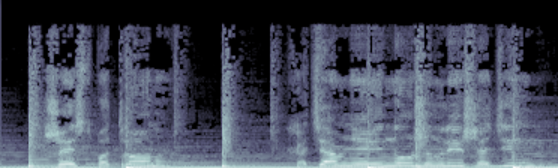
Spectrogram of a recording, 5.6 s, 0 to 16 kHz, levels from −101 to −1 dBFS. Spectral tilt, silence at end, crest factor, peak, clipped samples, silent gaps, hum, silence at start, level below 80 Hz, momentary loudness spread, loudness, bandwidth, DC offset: -5.5 dB/octave; 0 s; 16 dB; -2 dBFS; under 0.1%; none; none; 0 s; -22 dBFS; 9 LU; -19 LUFS; 14 kHz; under 0.1%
